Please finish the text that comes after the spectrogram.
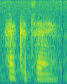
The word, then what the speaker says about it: Hecate: This little guy on top, how do you pronounce it? Hecate, demon of the night.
